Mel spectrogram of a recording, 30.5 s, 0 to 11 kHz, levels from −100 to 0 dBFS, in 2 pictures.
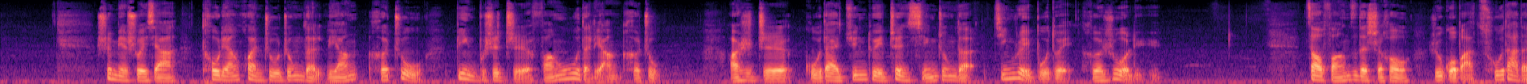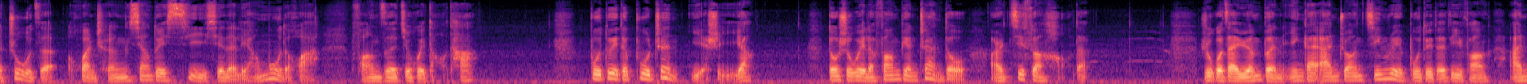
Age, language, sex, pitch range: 20-39, Japanese, male, 65-115 Hz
